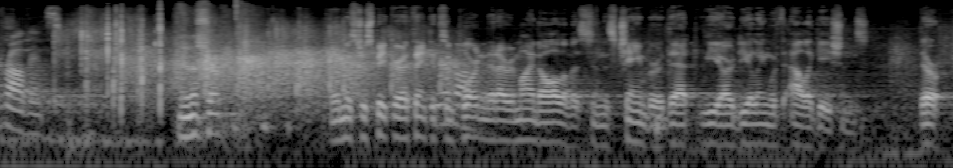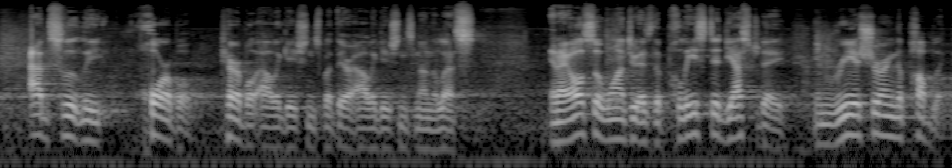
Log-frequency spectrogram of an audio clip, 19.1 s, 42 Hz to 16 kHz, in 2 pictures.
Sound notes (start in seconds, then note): 5.0 applause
